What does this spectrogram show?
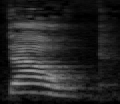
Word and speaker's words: doubt: जैसे पहले में the silent letter is B. So first is calm नहीं, calm. Second is doubt, not doubt, doubt.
